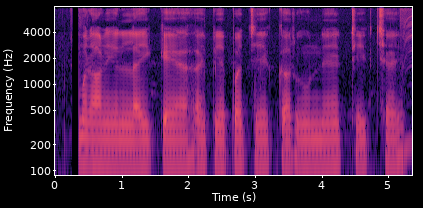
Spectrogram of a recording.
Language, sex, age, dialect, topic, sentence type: Maithili, male, 18-24, Southern/Standard, banking, question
